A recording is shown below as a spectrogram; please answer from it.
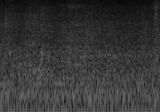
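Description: Steady outdoor background noise, a low rumble with hiss and no distinct events.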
